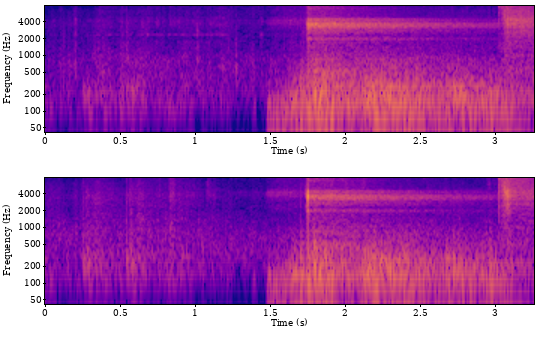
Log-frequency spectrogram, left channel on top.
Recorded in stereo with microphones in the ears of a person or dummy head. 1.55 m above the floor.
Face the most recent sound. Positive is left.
turn(degrees=-45)  # may be behind; listen again after turning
